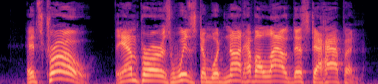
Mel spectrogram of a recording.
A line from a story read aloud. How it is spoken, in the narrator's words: Someone dared to shout out loudly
